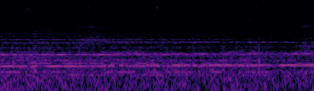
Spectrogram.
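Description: Torches crackle and hiss with fire.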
